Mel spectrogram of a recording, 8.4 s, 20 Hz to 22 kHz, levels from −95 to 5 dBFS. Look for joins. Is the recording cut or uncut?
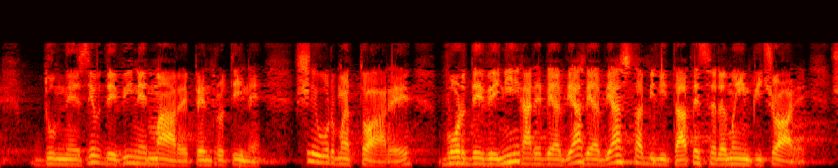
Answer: cut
